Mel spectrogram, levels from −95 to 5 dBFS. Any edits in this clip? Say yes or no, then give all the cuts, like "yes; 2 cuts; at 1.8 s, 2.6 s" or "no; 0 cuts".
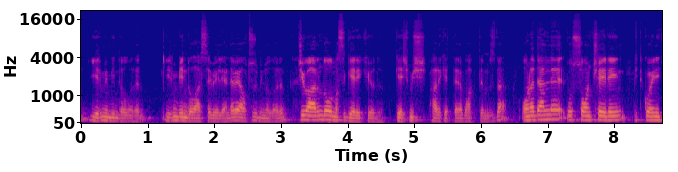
yes; 2 cuts; at 4.6 s, 7.3 s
